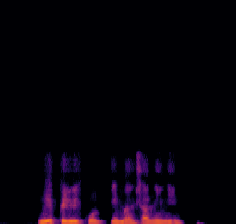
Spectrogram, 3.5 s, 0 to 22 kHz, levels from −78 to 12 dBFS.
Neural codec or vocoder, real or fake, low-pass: codec, 16 kHz, 1 kbps, FreqCodec, smaller model; fake; 7.2 kHz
